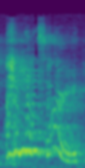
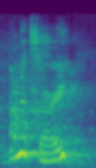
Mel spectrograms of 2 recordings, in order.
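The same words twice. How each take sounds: First: High, loud insistence; defiant raised-voice insistence; emphatic defiance. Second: Said in the usual way. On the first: Real, not acted. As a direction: say it higher and louder, unapologetic. Repeats it more emphatically.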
